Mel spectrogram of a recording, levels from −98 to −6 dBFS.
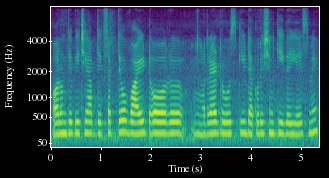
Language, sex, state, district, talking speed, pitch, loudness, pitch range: Hindi, female, Haryana, Charkhi Dadri, 190 wpm, 200 Hz, -17 LUFS, 195-205 Hz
